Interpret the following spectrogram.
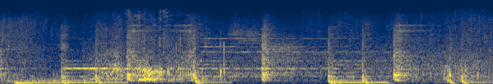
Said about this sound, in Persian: یا خدا چه بارونیه.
